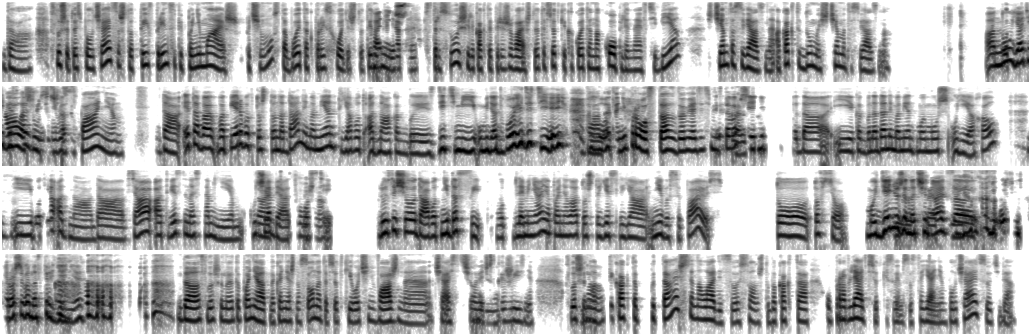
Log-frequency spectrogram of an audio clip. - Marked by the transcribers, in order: other background noise; tapping; laughing while speaking: "у меня двое детей"; chuckle; laugh
- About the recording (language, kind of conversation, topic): Russian, podcast, Как ты справляешься со стрессом в обычный день?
